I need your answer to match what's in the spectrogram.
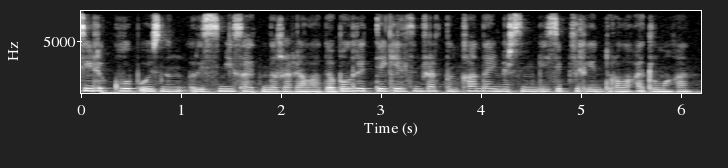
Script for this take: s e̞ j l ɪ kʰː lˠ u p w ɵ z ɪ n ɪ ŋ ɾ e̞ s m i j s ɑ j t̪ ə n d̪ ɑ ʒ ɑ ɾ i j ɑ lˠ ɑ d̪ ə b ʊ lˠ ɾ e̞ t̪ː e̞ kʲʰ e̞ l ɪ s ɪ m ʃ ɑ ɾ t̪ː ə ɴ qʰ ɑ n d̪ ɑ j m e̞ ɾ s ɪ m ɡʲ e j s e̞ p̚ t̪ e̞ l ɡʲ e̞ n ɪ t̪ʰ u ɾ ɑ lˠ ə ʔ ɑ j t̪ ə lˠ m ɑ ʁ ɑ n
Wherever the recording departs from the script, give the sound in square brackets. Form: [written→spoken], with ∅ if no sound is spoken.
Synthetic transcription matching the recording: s e̞ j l ɪ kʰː lˠ u p w ɵ z ɪ n ɪ ŋ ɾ e̞ s m i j s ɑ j t̪ ə n d̪ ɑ ʒ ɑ ɾ i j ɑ lˠ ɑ d̪ ə b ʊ lˠ ɾ e̞ t̪ː e̞ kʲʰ e̞ l ɪ s ɪ m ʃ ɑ ɾ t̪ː ə ɴ qʰ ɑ n d̪ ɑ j m e̞ ɾ s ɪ m ɡʲ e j s e̞ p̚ t̪ e̞ l ɡʲ e̞ n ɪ t̪ʰ u ɾ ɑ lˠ ə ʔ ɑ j t̪ ə lˠ m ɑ ʁ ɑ n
